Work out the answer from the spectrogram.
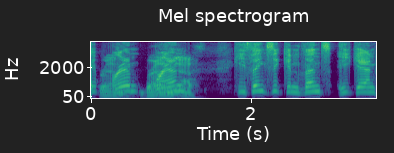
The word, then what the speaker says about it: Bryn: Bryn?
